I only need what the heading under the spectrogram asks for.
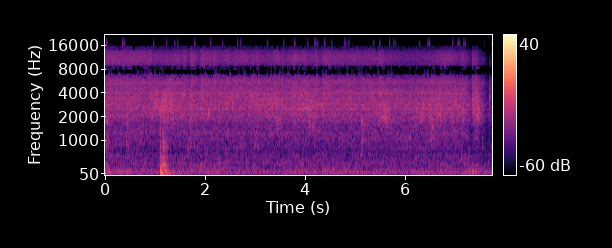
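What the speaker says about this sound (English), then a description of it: "Let me wash my hands." Hands being washed under a running tap in a kitchen where pork chitterlings are being cleaned, with a steady close rush of water and one brief knock near the start, with no talk.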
